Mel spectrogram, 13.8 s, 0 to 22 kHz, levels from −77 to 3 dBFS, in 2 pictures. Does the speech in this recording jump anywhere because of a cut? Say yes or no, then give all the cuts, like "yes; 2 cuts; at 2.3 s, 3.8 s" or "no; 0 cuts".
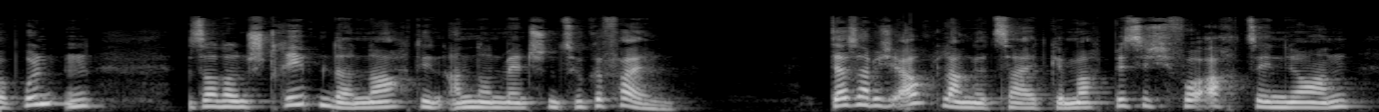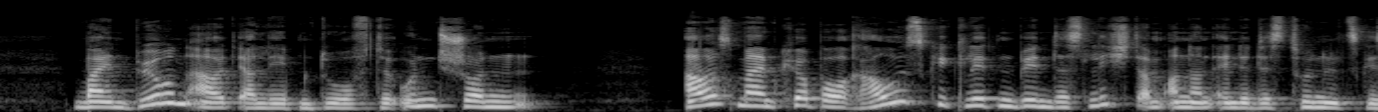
no; 0 cuts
